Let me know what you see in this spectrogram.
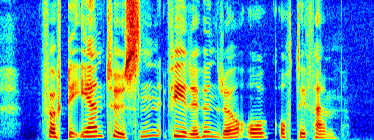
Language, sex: Norwegian, female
